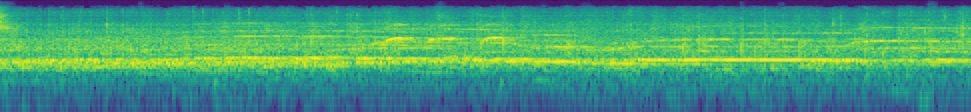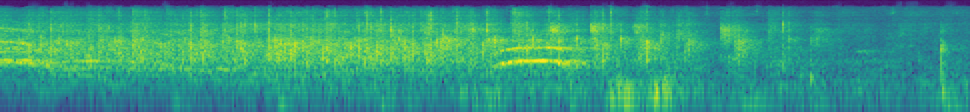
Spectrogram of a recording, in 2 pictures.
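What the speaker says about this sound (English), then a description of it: "Everyone else join in, start whooping, start cheering." A stand-up comedy crowd at a comedy club cheers, whoops and applauds for a comedian's entrance, with whistles and high shouts over continuous clapping that gradually thins and fades.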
